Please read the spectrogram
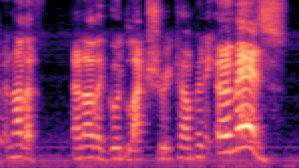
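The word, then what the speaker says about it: Hermès: another good luxury company hermes hermes with the pronounced mezz with the silent h with the magnificent birken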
